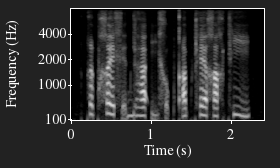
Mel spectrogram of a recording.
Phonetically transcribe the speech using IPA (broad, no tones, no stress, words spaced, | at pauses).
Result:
qipχɛ xɛ̰dɖʱaʔḭxɔ̰p qʼapʈʰɛχaχ ʈʰi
